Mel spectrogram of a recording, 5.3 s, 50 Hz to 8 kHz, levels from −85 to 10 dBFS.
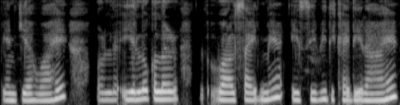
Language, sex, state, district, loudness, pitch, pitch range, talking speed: Hindi, female, Arunachal Pradesh, Papum Pare, -15 LUFS, 210 Hz, 205-225 Hz, 170 wpm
